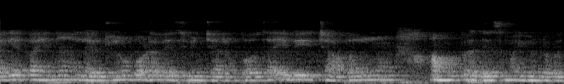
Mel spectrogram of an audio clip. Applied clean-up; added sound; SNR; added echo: none; none; none; reverberation time 0.9 s.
